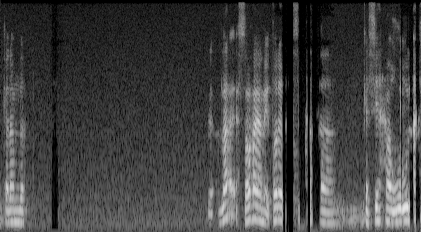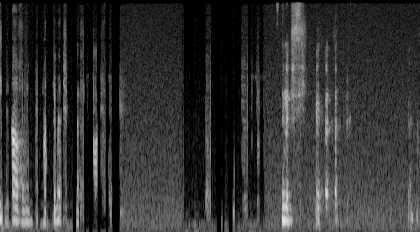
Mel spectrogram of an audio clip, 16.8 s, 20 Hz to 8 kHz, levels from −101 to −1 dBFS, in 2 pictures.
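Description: At 1.03 to 1.15 s the room background is gated by the echo canceller, dipping about 20 dB for roughly 0.1 s, visible as a brief notch in the waveform's noise floor. From 5.65 to 6.44 s the talker is suppressed in double talk, likely the canceller clamping both sides, cutting the speech by up to about 40 dB in pieces across roughly 0.7 s. The spectrogram shows chopped gaps in the harmonics. Inside that stretch, at 5.86 to 5.94 s, a scrap of the other side's voice leaks through about 30 dB down, likely uncancelled loudspeaker echo. Both faults return from 7.98 to 10.9 s. The other side leaks about 25 dB below the talker, and from 8.02 to 10.68 s the talker's speech is suppressed in double talk, chopped by up to about 40 dB over roughly 2 s. Here the spectrogram shows a faint second harmonic pattern under broken bands. From 12.09 to 13.53 s the background is gated again, dropping about 19 dB for roughly 0.5 s in total. 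Echo leaks through from 12.51 to 13.62 s, and the talker is suppressed in double talk at 13.0 to 13.22 s.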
